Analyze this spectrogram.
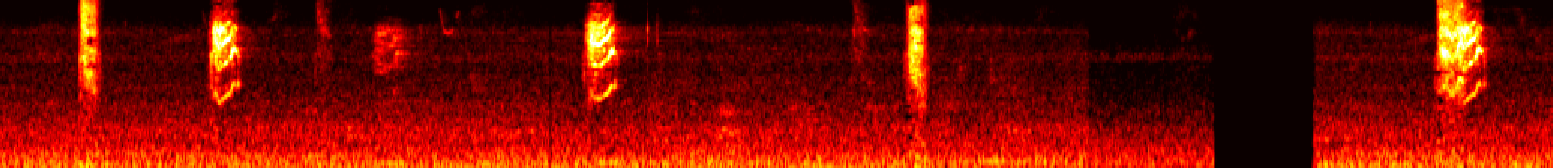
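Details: Yellow-bellied Seedeater female calling to stir males to sing. Short, piercing high chips come at uneven intervals of one to two seconds. Weaker notes sit in between, and there is a brief silent gap near the end.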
